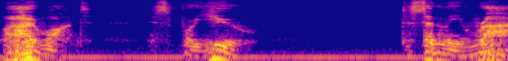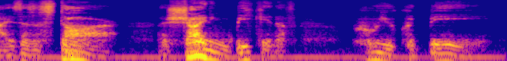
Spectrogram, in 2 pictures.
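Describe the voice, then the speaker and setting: In a horror ASMR roleplay, a man plays a devilish tempter disguised as a job interviewer, his bass voice gravelly, breathy and sharp, often falling to a whisper. The heavily acted delivery is slow, menacing and persuasive, stretched by long pauses.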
